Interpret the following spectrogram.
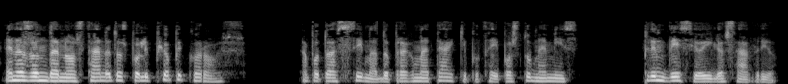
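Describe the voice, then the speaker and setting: A man's voice: a little high, slightly rough, no echo, highs cut off. A man reading the part of a stern veteran Spartan warrior in an audiobook, giving commanding speeches.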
